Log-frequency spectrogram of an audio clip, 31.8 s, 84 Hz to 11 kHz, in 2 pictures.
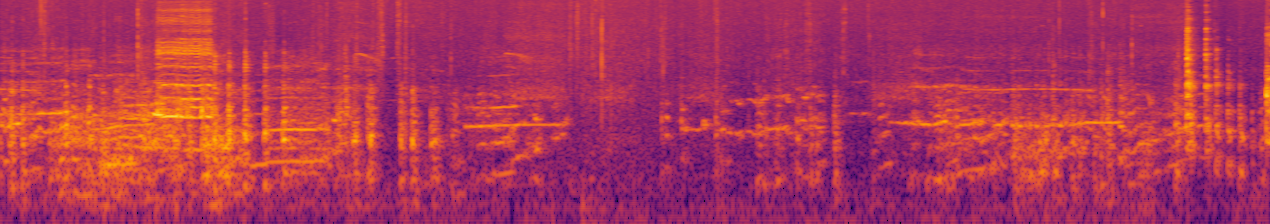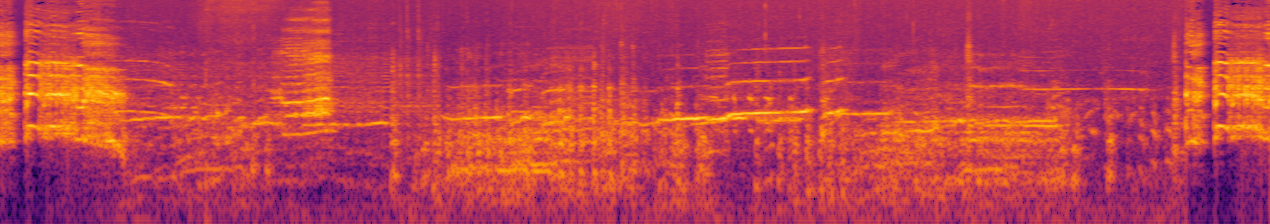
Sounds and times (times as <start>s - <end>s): Cluck: 0.0s - 7.3s, 8.2s - 16.0s, 17.4s - 30.8s.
